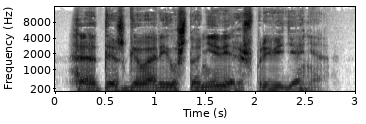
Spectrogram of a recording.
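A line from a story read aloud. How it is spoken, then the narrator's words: Snorting. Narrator (Russian): фыркнул Билл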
